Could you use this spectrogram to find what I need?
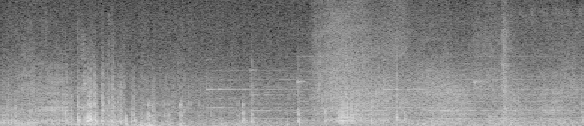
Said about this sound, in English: The door splits open to reveal this beautiful tropical landscape.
